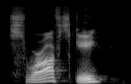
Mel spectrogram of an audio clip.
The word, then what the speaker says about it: Swarovski: During this year's CES, Swarovski, am I saying that right? – Yeah, that's better.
